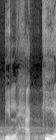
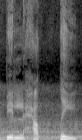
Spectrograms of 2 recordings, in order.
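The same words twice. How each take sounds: First: The K sound is made further forward in the mouth. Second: The K sound is made deep in the throat. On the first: The speaker calls it wrong. "കാഫായിട്ടല്ല" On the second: The speaker calls it right. "ഖാഫ്"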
